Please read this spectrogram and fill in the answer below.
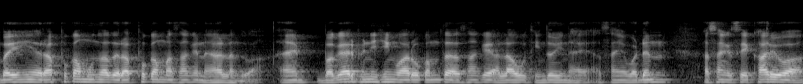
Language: Sindhi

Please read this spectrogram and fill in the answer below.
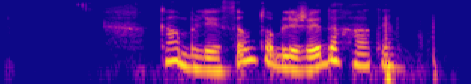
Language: Belarusian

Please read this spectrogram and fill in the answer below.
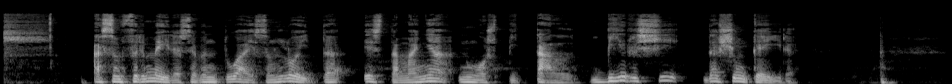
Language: Galician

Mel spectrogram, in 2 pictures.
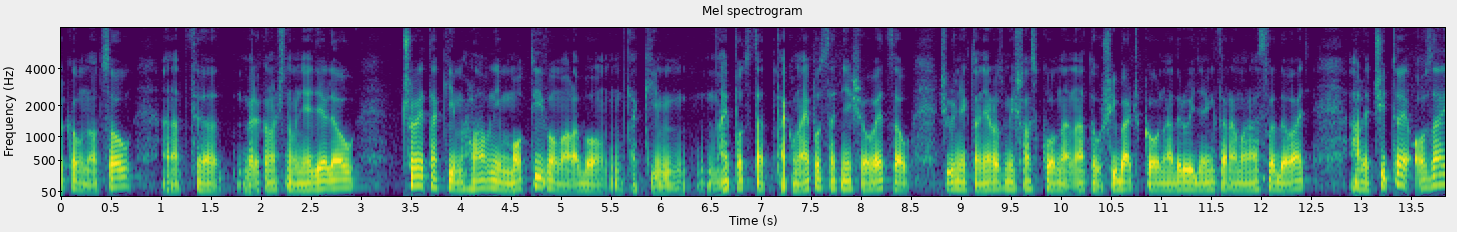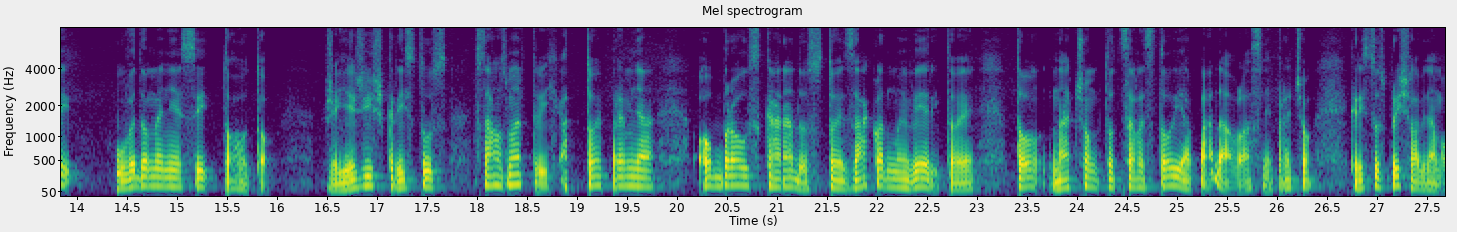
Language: Slovak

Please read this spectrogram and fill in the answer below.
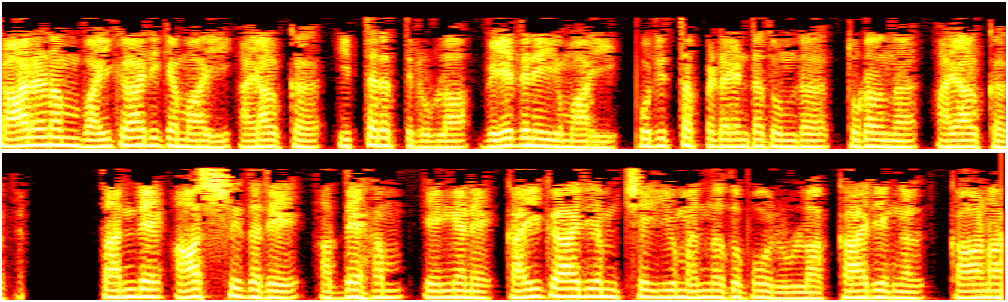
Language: Malayalam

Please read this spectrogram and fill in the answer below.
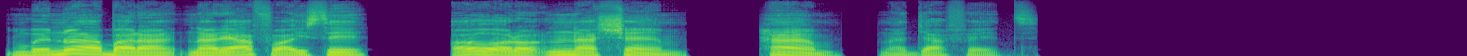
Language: Igbo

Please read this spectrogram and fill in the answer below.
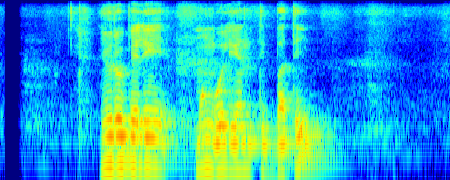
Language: Nepali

